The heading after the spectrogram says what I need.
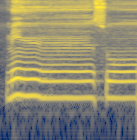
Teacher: Setiap nun sukun atau tanwin bertemu dengan salah satu huruf ikhfa, maka hukum bacanya disebut ikhfa. Membacanya dengan dibaca samar disertai dengan dengung.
